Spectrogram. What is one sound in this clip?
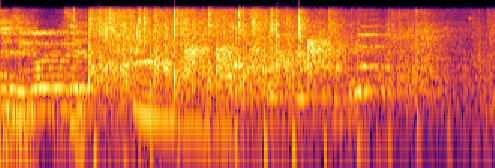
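A crowd of people claps in an echoing hall.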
